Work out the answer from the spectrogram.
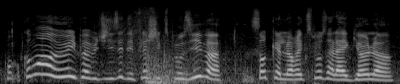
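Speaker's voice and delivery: loud, outraged complaint; indignant outburst. Real, not acted. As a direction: rant at the unfairness. Outraged at unfair enemies.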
